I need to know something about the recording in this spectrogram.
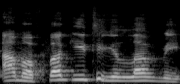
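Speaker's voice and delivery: usual speaking voice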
